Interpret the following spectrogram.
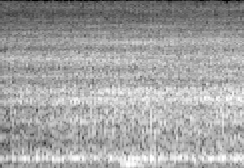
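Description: Electric kettle switched on and heating water: a steady rushing hiss with a faint low hum, slowly growing louder.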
